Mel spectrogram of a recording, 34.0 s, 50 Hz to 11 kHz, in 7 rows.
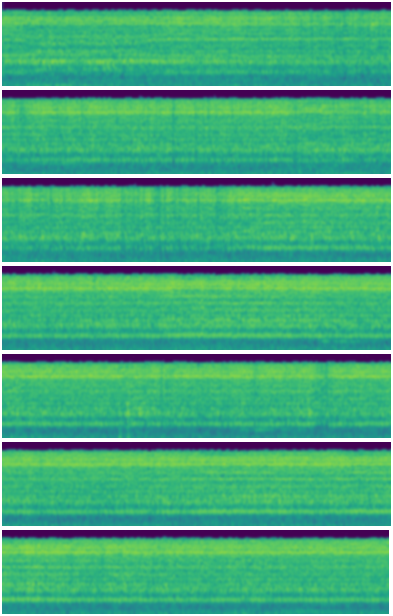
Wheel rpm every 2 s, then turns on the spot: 160, 160, 160, 160, 160, 160, 160, 160, 170, 160, 160, 160, 160, 160, 160, 160, 160.
none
